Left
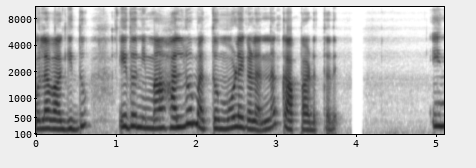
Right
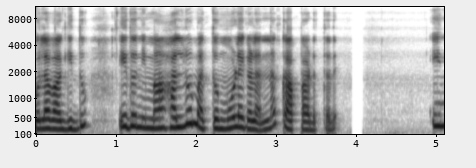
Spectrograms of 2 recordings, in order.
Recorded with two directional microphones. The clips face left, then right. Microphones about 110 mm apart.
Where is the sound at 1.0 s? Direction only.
30° right (ahead or behind).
